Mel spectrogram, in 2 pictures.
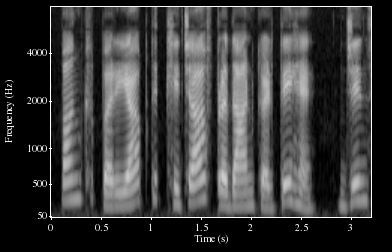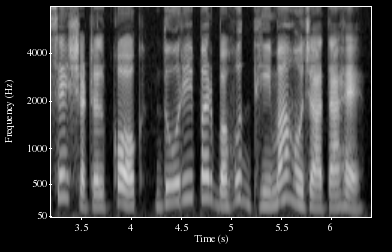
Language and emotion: Hindi, neutral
